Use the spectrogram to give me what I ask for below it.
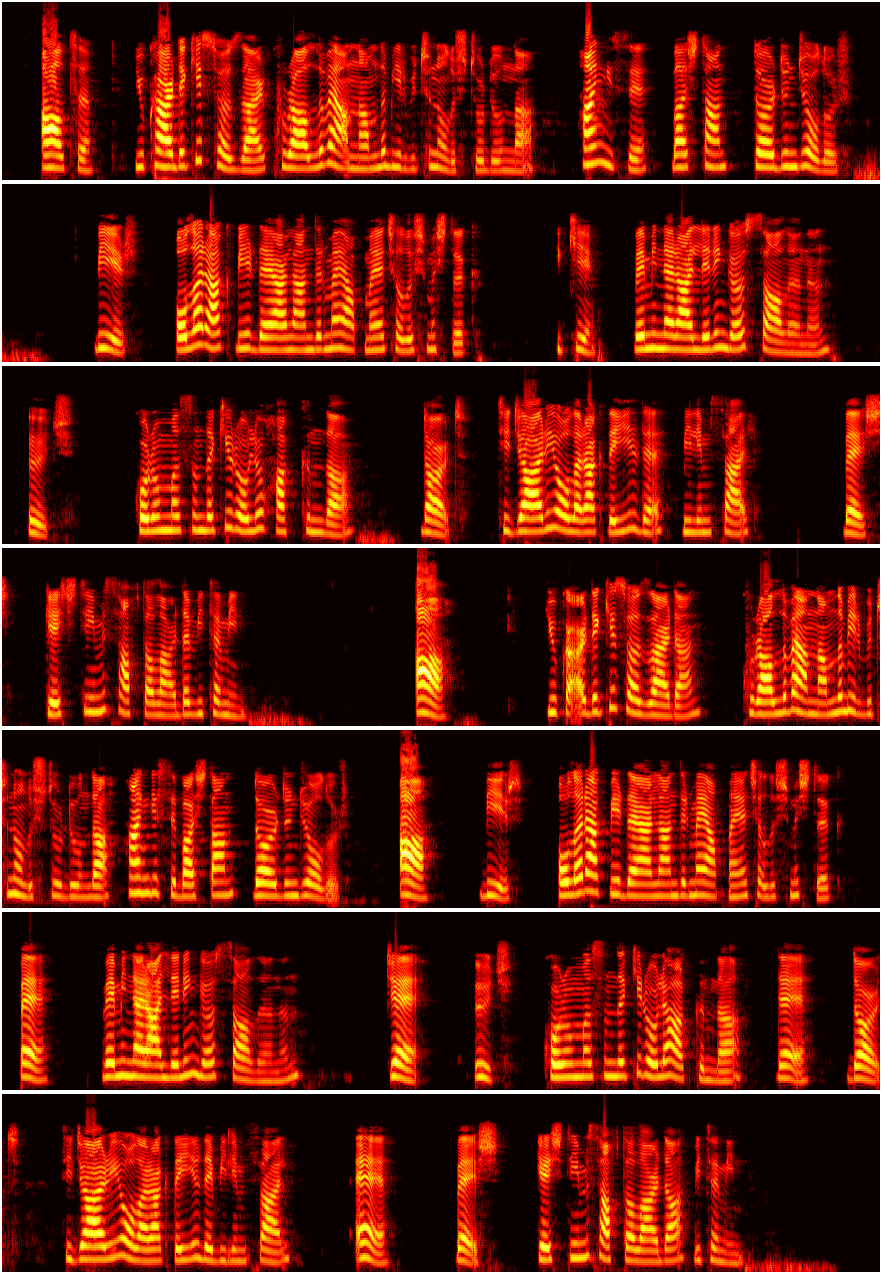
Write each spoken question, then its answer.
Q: Yukarıdaki sözler kurallı ve anlamlı bir bütün oluşturduğunda hangisi baştan dördüncü olur?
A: Cevap D. 4. Ticari olarak değil de bilimsel.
